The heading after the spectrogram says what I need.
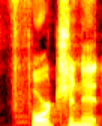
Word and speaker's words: fortunate: The downbeat is on for fortunate. And the next down beat is on the next biggest accent for that word.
